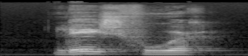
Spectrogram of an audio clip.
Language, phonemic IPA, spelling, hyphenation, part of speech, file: Dutch, /ˈleːs.vuːr/, leesvoer, lees‧voer, noun, Nl-leesvoer.ogg
- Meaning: 1. reading matter, reading material 2. inferior reading material, literary pulp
